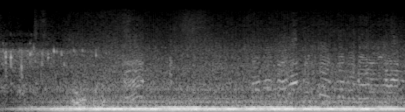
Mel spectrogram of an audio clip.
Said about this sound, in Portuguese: A bióloga Sabina Mendes explica que as morsas produzem estes sons através de bolsas de ar que têm na garganta para defenderem o território debaixo d'água.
